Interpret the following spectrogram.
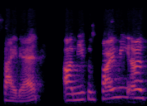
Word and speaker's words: Saidat: So my name is spelled like the word said and the word at together. So said at, but the pronunciation is Sidet.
